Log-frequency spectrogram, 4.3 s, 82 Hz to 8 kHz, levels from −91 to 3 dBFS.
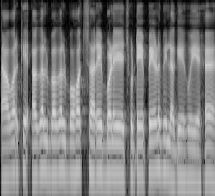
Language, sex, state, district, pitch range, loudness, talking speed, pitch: Hindi, male, Jharkhand, Palamu, 135-150 Hz, -16 LUFS, 180 wpm, 140 Hz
